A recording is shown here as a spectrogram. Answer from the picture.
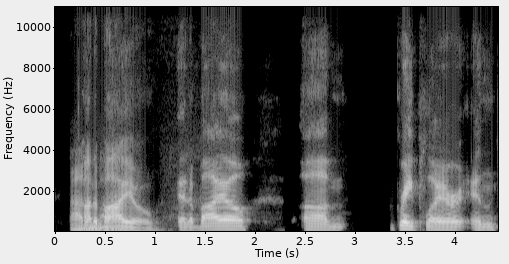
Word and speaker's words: Adebayo: casey how do you say his last name adebayo adebayo um great player and just like jimmy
